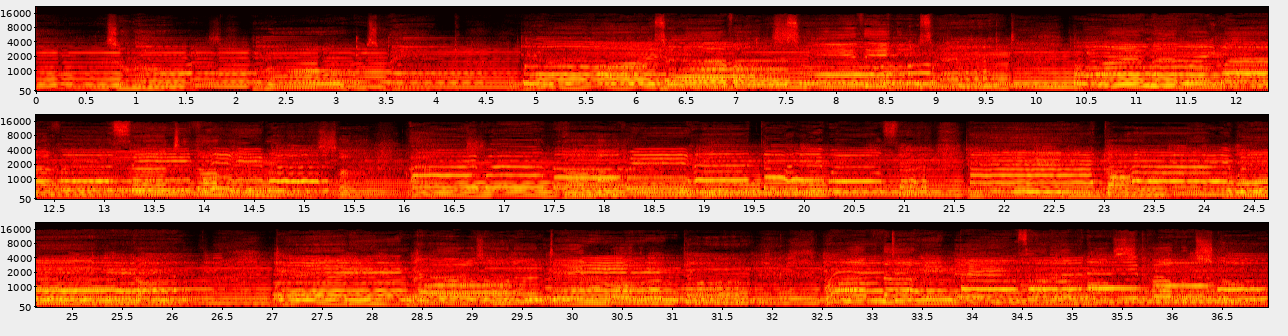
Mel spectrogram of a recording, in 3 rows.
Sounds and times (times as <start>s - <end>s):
Music: 0.0s - 36.9s.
